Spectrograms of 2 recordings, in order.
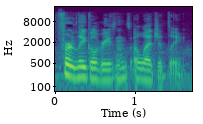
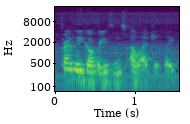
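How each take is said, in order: First: Mock-legal caveat, trailing down; deadpan the disclaimer; dry disclaimer. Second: Softer, fading "allegedly" almost whispered; echoed disclaimer. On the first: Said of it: "legal disclaimer joke". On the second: Echoing her friend's joke legal caveat, fading to a whisper. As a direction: let "allegedly" trail off into a breath. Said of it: "echoing disclaimer". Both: Shown as a demonstration.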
